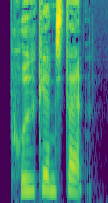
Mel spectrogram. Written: prydgenstand

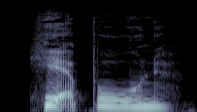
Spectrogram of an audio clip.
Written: herboende

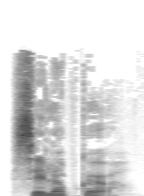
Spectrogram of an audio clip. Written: selvopgør

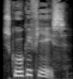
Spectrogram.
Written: skurkefjæs

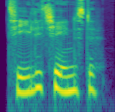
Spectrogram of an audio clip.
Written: teletjeneste

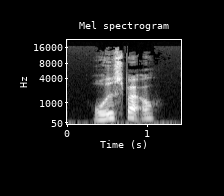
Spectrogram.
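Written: RÅDSPURGT

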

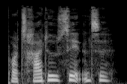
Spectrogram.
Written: portrætudsendelse

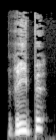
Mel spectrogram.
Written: ribbe

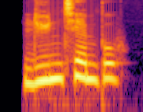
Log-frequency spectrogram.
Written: lyntempo

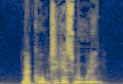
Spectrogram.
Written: narkotikasmugling

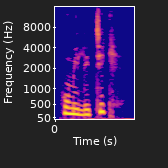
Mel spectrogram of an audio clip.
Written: homiletik

